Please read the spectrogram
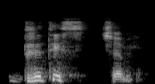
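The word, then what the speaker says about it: धृतिश्च मे: In terms of pronunciation, the first letter you have to pay attention to because it is the fourth letter in the tha varga. Okay, dhr, just the way dha. Okay, dharta, dhr.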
